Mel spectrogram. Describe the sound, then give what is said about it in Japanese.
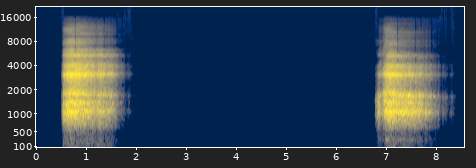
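Deep breathing, drawing in through the nose and releasing out through the mouth: two long, breathy exhales, each lasting over a second, separated by a stretch of silence. “まずは2、3回深呼吸を行います。鼻から吸って、口からはーっと息を吐いていきます。”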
